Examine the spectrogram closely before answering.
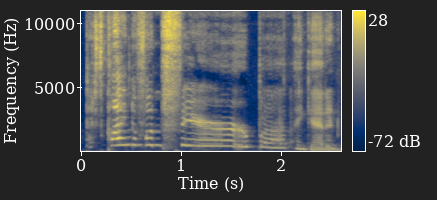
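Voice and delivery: squealing way up high; hammed-up shocked reaction, up in falsetto; mock dramatic reaction. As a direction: gasp it out like a scandalized fan. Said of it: "And I'm like".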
